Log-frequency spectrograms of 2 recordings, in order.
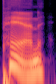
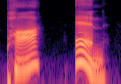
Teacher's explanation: Step 3, you combine them with equal rhythm. So it's not a quick pan, it's pa, N, 2 total beats.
